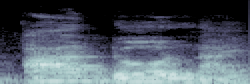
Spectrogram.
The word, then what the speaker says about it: Adonai: Nah, jadi setiap kali kita ketemu nama YHWH, kita bacanya Adonai.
